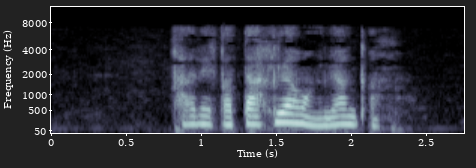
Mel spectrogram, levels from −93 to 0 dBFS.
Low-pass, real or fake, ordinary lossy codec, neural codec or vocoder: 7.2 kHz; real; AAC, 32 kbps; none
